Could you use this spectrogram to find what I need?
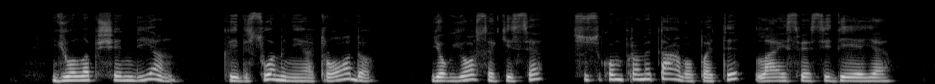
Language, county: Lithuanian, Klaipėda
